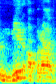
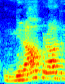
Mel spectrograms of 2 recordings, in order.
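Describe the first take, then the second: First: निरपराध with a short a, nir-a-paraadh, said plainly; निरपराध said calmly as the correct spelling; correct form. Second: निरापराध with a long aa after nir, slowed and raised as the wrong form; निरापराध pronounced nir-aa-paraadh, marked wrong; wrong spelling said. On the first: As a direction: settle on निरपराध as the right version. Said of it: "सिर्फ". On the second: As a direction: stress निरापराध as the incorrect version, drawn out. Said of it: "नहीं". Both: Shown as a demonstration.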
